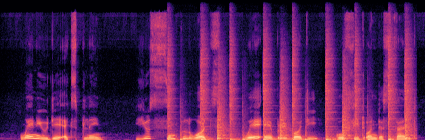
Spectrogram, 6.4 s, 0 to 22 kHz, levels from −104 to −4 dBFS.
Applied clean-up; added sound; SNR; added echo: none; Drum / Drum kit; 6 dB; none.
